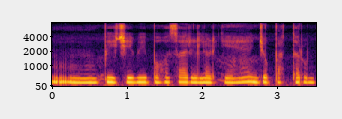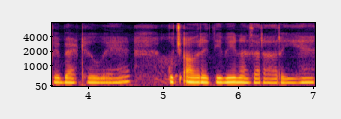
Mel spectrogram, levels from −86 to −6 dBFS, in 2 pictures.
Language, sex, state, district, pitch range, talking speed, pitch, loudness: Hindi, female, Bihar, Patna, 200-215 Hz, 170 wpm, 210 Hz, -20 LUFS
